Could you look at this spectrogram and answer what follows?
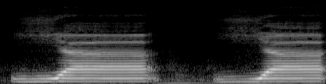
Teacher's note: জিহ্বার মধ্যখান তার বরাবর উপরে তালুর সঙ্গে লাগবে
